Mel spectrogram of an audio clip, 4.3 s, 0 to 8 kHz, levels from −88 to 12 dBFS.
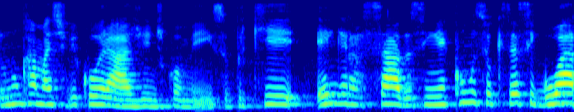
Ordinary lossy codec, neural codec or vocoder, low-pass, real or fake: none; none; 7.2 kHz; real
